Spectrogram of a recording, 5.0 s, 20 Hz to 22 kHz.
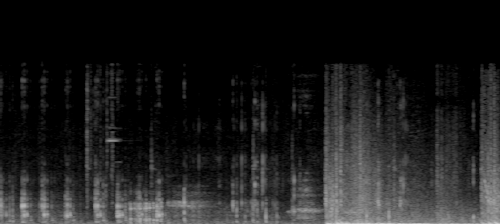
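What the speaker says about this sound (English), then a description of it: "Throw a grenade up there." A heavy grenade blast from GTA 5 booms out after several seconds of scattered thuds and clicks, the explosion roaring loud and broad and sustaining to the end.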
